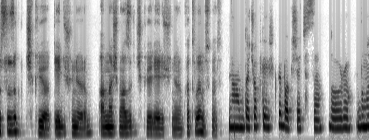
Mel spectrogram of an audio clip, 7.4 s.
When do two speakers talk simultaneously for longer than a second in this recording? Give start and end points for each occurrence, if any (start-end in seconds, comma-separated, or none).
none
